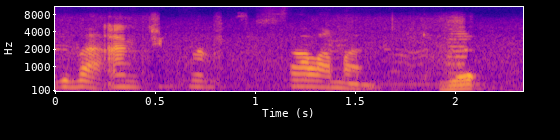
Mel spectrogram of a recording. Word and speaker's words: salaman: You usually do this, or we should say salaman. So salaman is something that you do with your friends or your colleague. Salaman.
